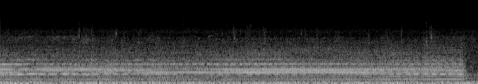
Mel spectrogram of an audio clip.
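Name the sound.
small motorboat engine running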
